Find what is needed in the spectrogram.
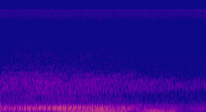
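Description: A woman's low closed-mouth 'mmm' hum while she thinks, steady and fading out near the end.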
